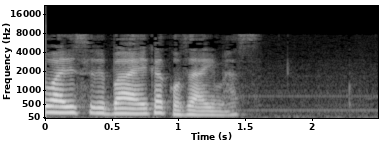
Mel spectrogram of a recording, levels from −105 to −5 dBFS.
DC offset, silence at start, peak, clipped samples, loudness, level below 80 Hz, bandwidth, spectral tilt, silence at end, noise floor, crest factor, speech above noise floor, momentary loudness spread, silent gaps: under 0.1%; 0 s; -10 dBFS; under 0.1%; -25 LUFS; -64 dBFS; 8 kHz; -7 dB/octave; 1.05 s; -59 dBFS; 16 dB; 34 dB; 15 LU; none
